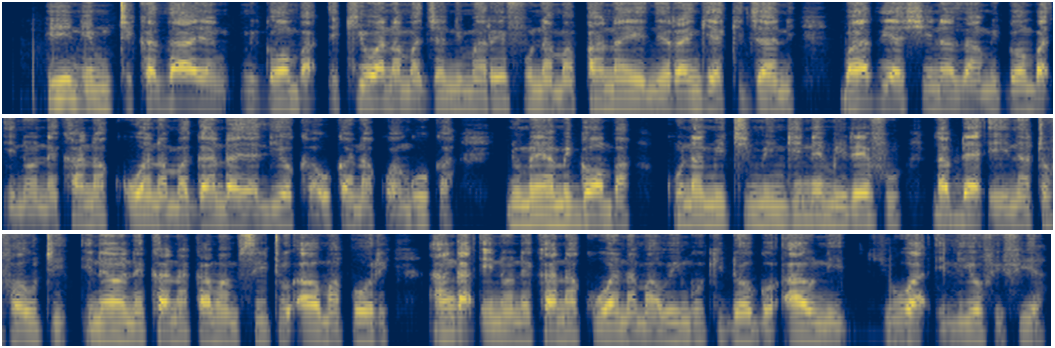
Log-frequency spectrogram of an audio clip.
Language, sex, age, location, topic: Swahili, male, 18-24, Kisumu, agriculture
